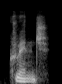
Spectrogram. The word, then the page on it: cringe: Indian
